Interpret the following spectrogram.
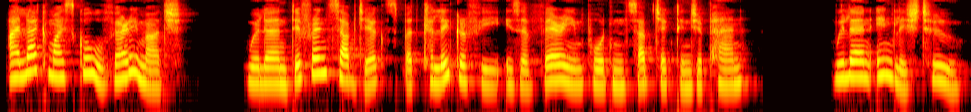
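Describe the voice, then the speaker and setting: A woman voicing a friendly teenage schoolgirl in a scripted textbook dialogue, speaking clearly and carefully. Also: mid-range voice.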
